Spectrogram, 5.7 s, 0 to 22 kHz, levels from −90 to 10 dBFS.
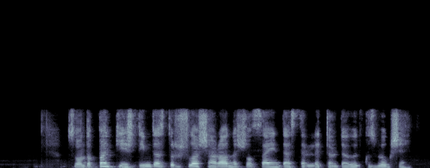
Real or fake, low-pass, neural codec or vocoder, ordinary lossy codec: fake; none; codec, 16 kHz, 0.9 kbps, LongCat-Audio-Codec; none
